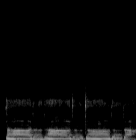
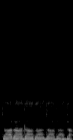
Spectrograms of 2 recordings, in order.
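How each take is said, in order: First: "DAA da DAA da", long and short beats alternating; English stress rhythm. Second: Softer "da, da, da", all equally long; even syllable timing. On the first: Teacher showing music of English, long-short stressed "da" rhythm. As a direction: swing between long strong "da" and short weak "da". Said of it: "This is the music of English". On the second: Teacher showing other languages' rhythm, soft even "da, da". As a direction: tick out each "da" evenly. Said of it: "it's the same". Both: Shown as a demonstration.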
